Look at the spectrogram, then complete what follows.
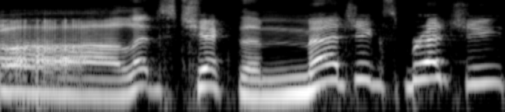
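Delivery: showy put-on game show host announcer voice. Talking over past results with another speaker, in a game show host voice. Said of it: "I don't know why I did that voice".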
